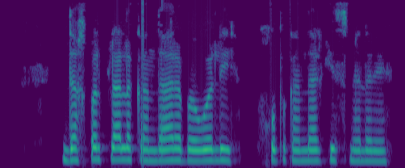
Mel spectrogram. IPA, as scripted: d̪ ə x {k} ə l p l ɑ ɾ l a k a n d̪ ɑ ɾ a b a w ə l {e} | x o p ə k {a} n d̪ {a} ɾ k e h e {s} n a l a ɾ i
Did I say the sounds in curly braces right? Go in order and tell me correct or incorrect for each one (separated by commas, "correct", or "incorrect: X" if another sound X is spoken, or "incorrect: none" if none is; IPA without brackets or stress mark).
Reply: incorrect: p, incorrect: i, correct, incorrect: ɑ, correct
